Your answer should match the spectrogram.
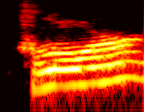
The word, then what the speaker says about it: floor: line nights deals in floor is spelled with two O's but it's sung with an A and an H yes is it floor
